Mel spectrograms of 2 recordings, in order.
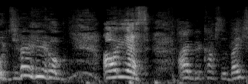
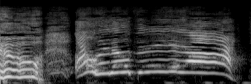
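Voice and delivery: drawn-out greeting; 7 semitones higher, much slower than usual. Acted. Greeting viewers theatrically.

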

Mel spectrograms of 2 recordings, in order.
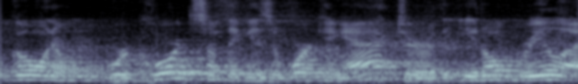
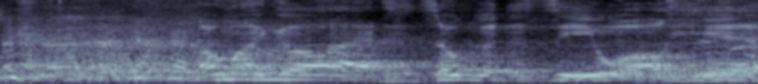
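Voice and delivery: smoker woman voice; slower than usual. Shown as a demonstration. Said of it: "he smoked or she smoked for about, you know, fifty years".

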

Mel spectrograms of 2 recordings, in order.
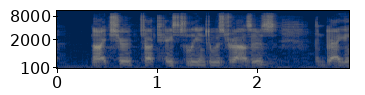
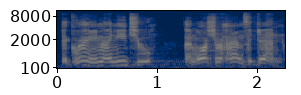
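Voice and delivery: higher, urgent healer's call; Nynaeve calling; 13 semitones higher than usual. Acted. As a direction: summon the girl from inside. Nynaeve calling Egwene from house.

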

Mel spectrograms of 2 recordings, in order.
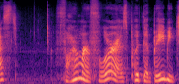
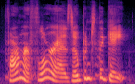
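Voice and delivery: plain reading voice

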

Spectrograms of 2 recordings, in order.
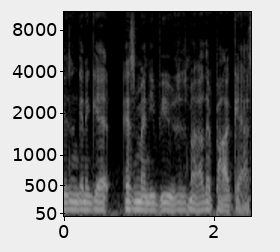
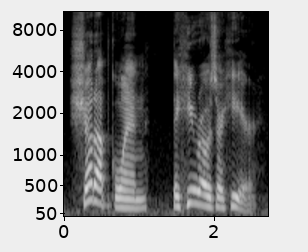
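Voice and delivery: loud unison yell; crowd shout; 4 semitones higher, 12 dB louder than usual. Acted. The audience shouting down Gwen, loud unison yell. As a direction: shout her down together.

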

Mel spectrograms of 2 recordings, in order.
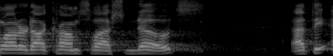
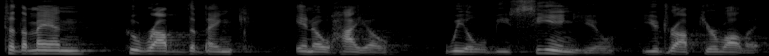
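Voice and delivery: Paul Harvey; 5 semitones lower, 4 dB quieter than usual. Retold or imitated. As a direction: drop the pitch and space out each phrase deliberately. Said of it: "he talked like this".

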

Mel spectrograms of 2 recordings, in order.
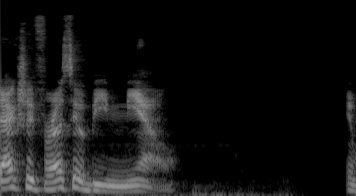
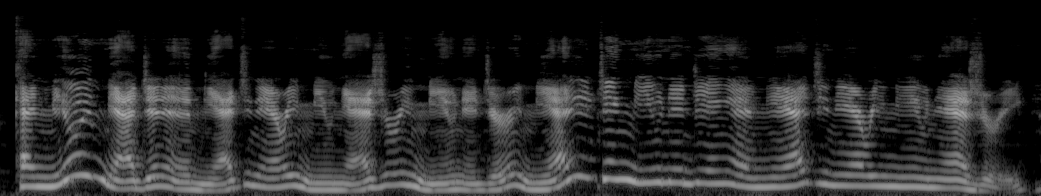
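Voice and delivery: put-on high cat-girl voice; 7 semitones higher than usual. Shown as a demonstration. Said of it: "I'm just gonna try and do this".

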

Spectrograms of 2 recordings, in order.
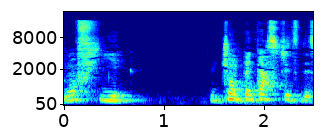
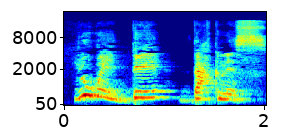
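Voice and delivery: drawn out, louder and higher; slow loud emphasis; 5 semitones higher, 9 dB louder, much slower than usual. Real, not acted. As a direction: stretch each word loud and slow. Ranting at a critic.

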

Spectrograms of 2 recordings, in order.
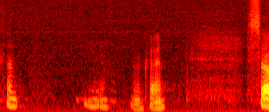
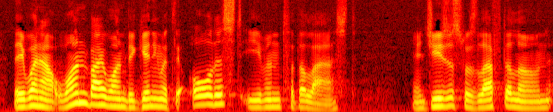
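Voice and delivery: put-on louder, lively storytelling voice for children; Bible story reading; 4 dB louder than usual. Teacher reading the Bible story to children, lively storytelling. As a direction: read it out as a story to the kids.

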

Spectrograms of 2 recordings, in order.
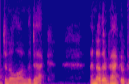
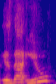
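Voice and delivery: muffled voice; 9 semitones higher, 5 dB louder, slower than usual. A narrator's reading. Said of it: "a muffled voice answered".

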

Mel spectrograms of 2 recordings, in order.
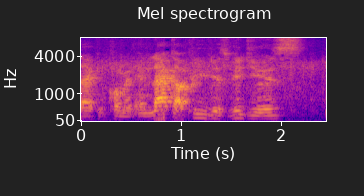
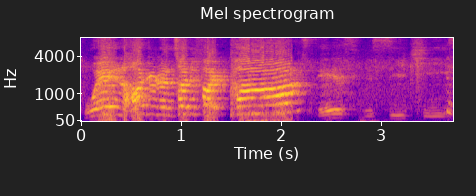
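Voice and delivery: booming ring announcer intro; boxing announcer; 11 semitones higher, 12 dB louder, slower than usual. Pretend. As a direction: announce him like a prize fight.

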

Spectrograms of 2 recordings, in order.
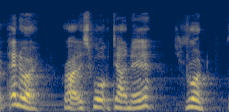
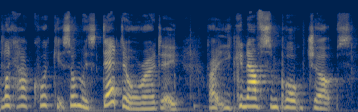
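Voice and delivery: normal talking voice

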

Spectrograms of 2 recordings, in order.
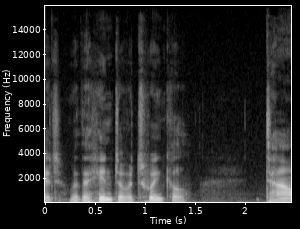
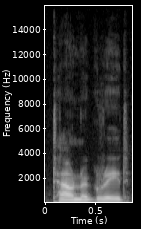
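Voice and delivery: plain reading voice

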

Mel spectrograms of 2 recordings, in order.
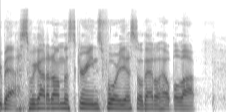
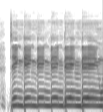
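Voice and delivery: mock bell; 7 semitones higher, 4 dB louder than usual. Game-show correct-answer bell.

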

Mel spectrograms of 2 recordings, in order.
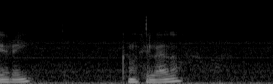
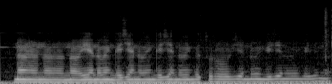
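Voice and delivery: loud, rapid repeated pleas, rising at the end; real panic, words tumbling out; panicked pleading; 6 dB louder, faster than usual. Real, not acted. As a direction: beg the monster to stay back. Monster approaching at the window.

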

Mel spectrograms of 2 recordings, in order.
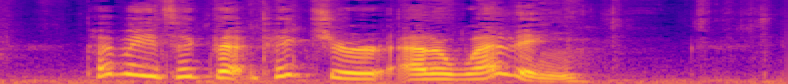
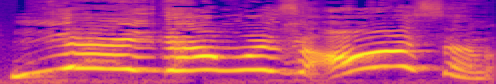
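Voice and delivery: excited cheering; 12 semitones higher, 8 dB louder, slower than usual. Real, not acted. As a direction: cheer her on like she just won. Cheering toddler on.

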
